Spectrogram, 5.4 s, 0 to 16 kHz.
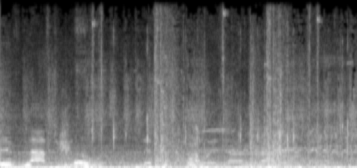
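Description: A horse in Red Dead Redemption 2 gives several loud whinnies over clip-clopping hooves, while players talk over the action.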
